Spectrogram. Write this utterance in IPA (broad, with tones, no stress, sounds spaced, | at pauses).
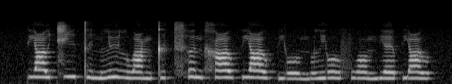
p j ɑ˥ ʊ̯ t͡ɕ i˥ t̪ i˨˩ n l y˥˩ l w ɑ˨˩ ŋ t̪ i˦ t͡sʰ ə˥˩ n x ɑ˥ ʊ̯ p j ɑ˥˩ ʊ̯ p j o˨˩ ʊ̯ n̪ u˦ l j o˥˧ ʊ̯ f w ɔ˥˩ n̪ j ɛ˥ p j ɑ˥˩ ʊ̯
